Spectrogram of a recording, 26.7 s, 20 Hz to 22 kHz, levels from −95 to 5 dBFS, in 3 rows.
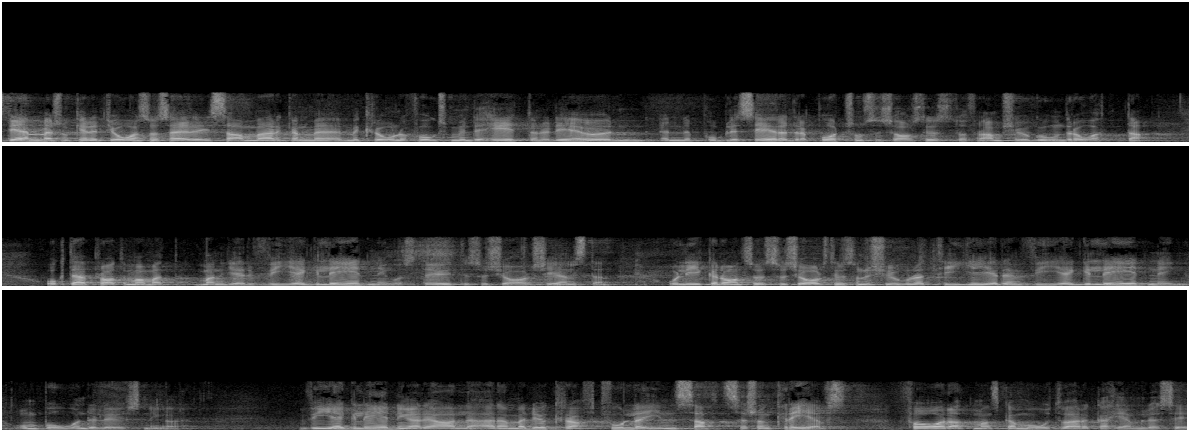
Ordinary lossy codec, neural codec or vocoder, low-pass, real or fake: none; none; none; real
